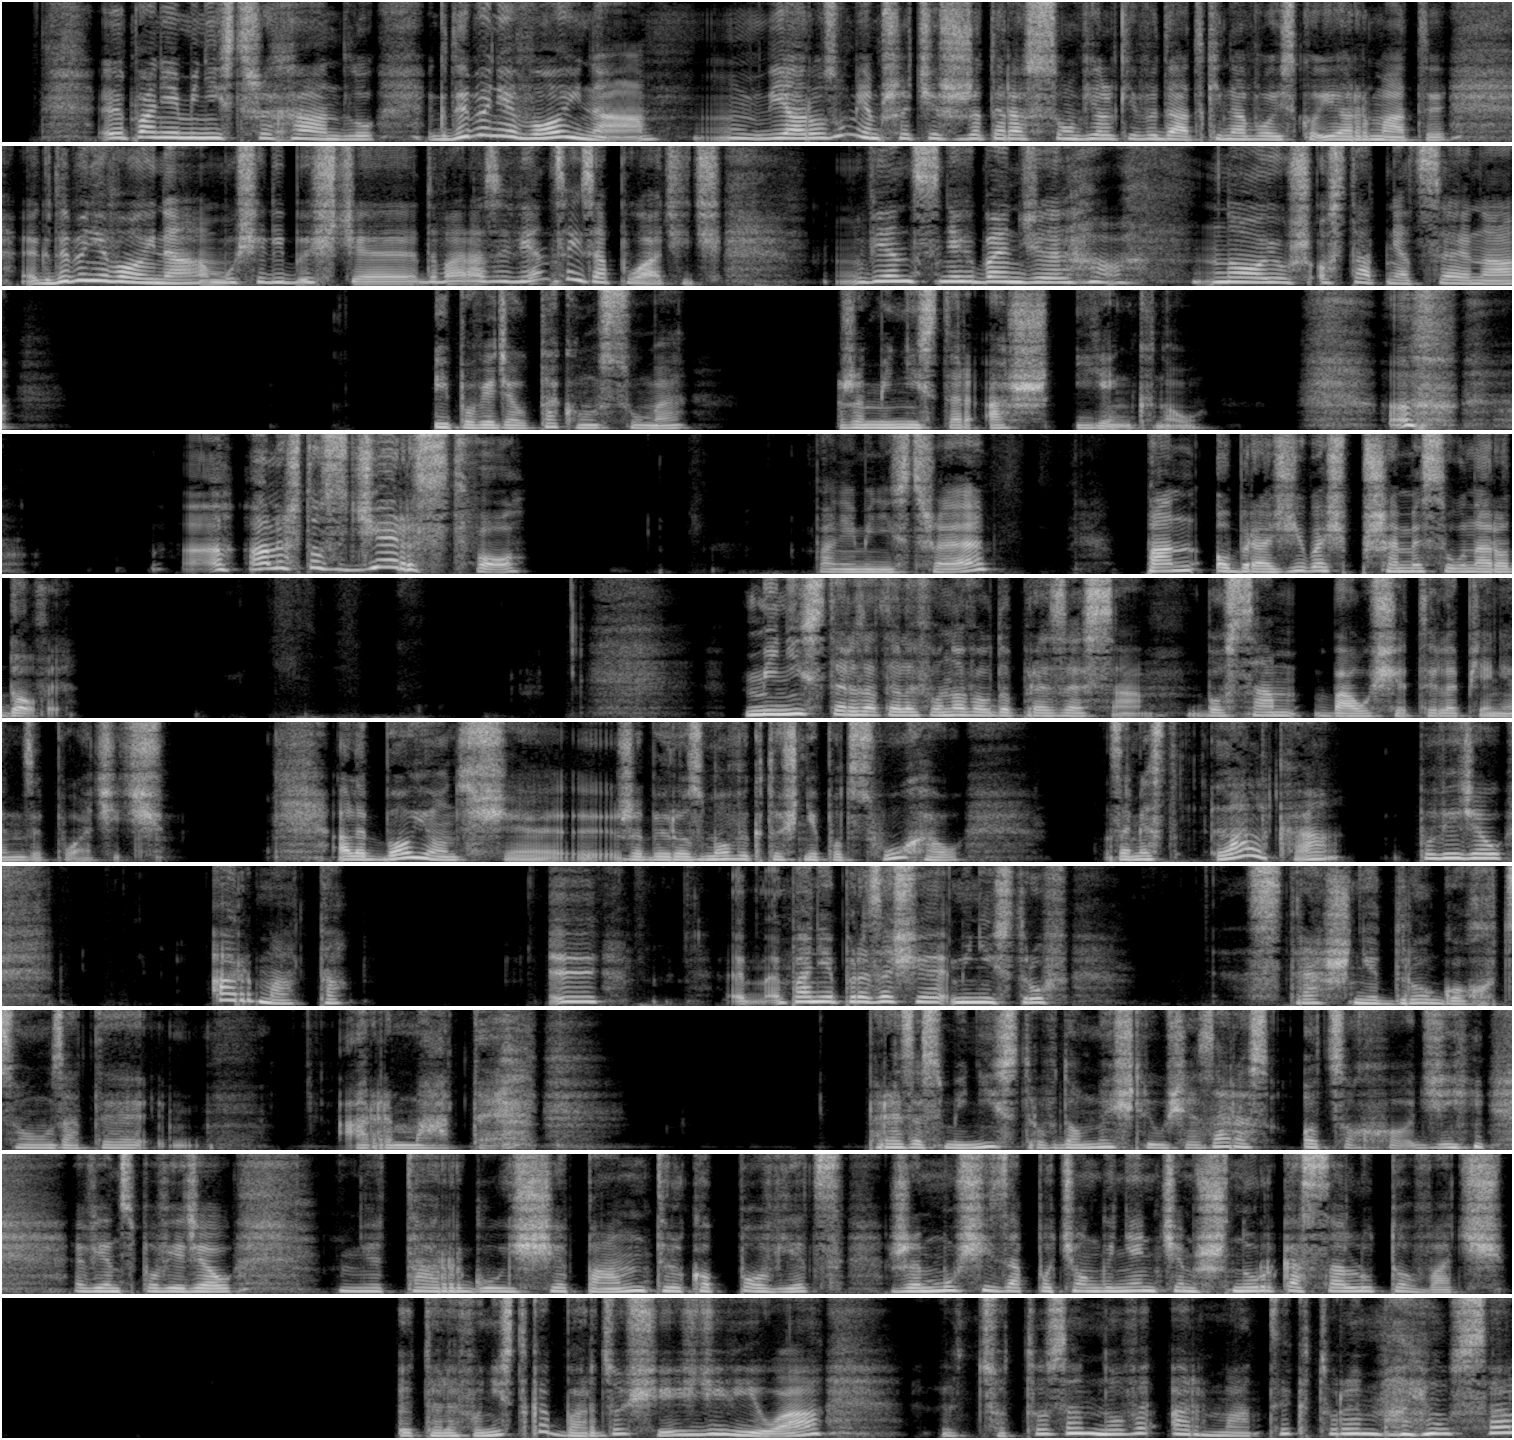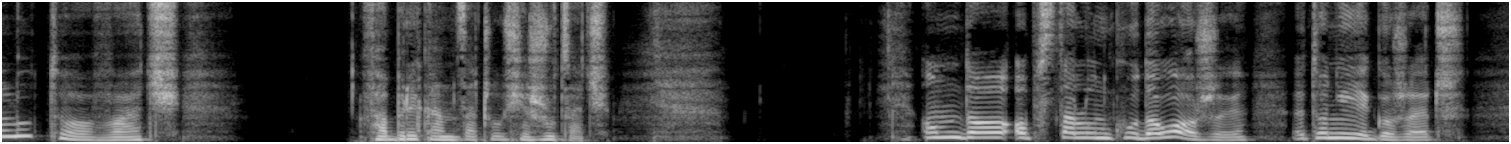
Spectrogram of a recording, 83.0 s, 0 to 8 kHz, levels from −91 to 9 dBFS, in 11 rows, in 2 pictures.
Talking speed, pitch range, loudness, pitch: 95 wpm, 165-250 Hz, -18 LUFS, 195 Hz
